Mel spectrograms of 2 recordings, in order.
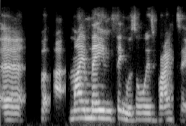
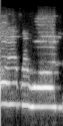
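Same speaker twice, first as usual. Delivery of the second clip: put-on very high, loud, squeaky child's voice; 10 dB louder than usual. Retelling how the voice sounded right after surgery: imitating a high childlike voice. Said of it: "And it sounded like a child".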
